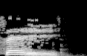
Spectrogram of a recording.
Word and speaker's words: say: 也要注意使用复数形式 CITY City DRESS Dress FAST Fast MISS Miss OFFICE Office PAST Past SAY Say 这个词很多人会把它读成 CAY 发音是 A Say SEE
